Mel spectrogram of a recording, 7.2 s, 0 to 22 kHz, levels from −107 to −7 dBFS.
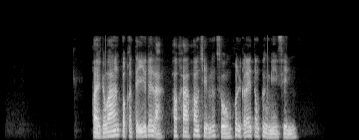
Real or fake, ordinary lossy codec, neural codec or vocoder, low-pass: real; none; none; none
